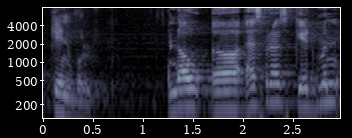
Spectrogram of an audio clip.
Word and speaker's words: Ceolwulf: But I have checked these pronunciations, so you can pronounce them the way I am trying to pronounce them: Caedmon and Ceolwulf.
